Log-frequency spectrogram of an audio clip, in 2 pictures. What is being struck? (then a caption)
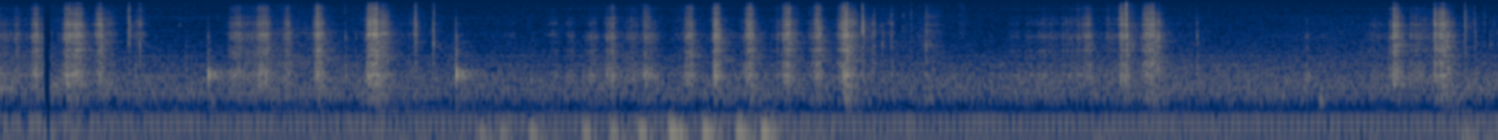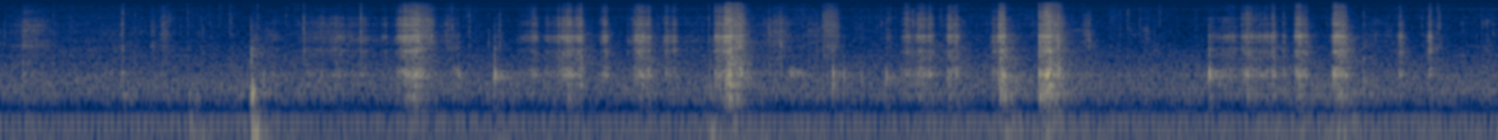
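Walnut wooden bowl. A small knife blade scrapes and scratches the rim of a large, hollow, empty dark walnut bowl held by hand on a stationary lathe. Irregular bursts of dry, bright scratching and rasping come in quick clusters with short pauses between them. Each stroke stops almost at once, leaving very little low-end body.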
